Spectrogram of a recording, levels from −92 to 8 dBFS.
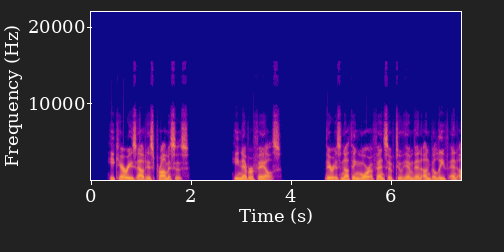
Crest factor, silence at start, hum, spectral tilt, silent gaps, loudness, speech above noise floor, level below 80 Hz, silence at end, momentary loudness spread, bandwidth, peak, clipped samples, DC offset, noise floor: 20 dB; 0.25 s; none; -5.5 dB/octave; 2.01-2.75 s, 3.85-4.59 s; -19 LUFS; over 71 dB; -46 dBFS; 0 s; 10 LU; 9.6 kHz; 0 dBFS; under 0.1%; 2%; under -90 dBFS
